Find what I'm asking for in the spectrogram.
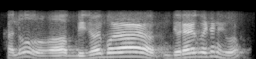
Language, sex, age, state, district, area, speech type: Assamese, male, 18-30, Assam, Sonitpur, rural, conversation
